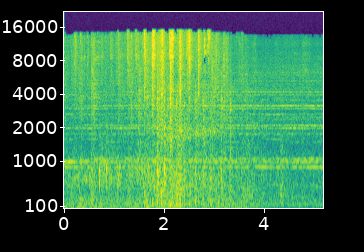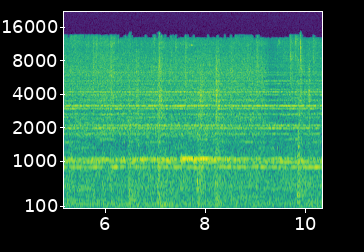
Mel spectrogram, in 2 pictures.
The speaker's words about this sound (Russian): Мимо проезжает вагон.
